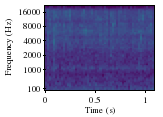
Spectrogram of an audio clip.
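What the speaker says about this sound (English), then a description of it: "And now I'm going to add my onion" Chopped onion hitting a hot pan for a bacon, shrimp and corn chowder, a soft, quiet, continuous sizzle over about a second with no talk.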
